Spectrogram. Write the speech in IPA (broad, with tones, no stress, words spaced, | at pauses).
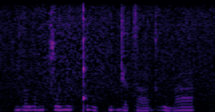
jɐ˦wɐ˦ŋt͡so˦ lʲo˦ǃi˦˨w kʲu˦ɡʲaː˧t aː˨˦dʱu˦˨jaː˦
